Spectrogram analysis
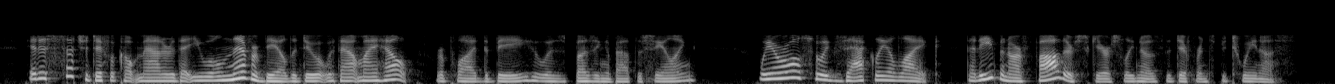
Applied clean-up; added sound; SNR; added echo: none; none; none; none.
